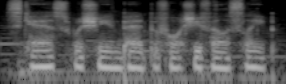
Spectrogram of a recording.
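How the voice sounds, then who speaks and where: A soft-spoken man slowly reading a bedtime story in a soothing ASMR style. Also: fairly low pitch, monotone. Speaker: storyteller, video creator. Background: music.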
